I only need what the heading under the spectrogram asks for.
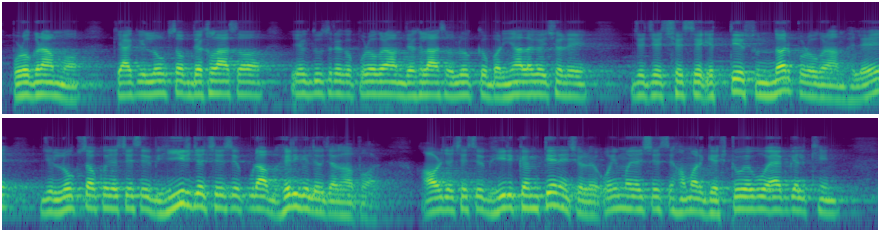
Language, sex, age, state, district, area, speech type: Maithili, male, 18-30, Bihar, Darbhanga, urban, spontaneous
